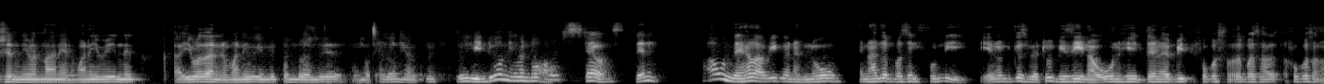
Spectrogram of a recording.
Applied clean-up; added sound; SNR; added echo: neural mask model DeepFilterNet 3.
